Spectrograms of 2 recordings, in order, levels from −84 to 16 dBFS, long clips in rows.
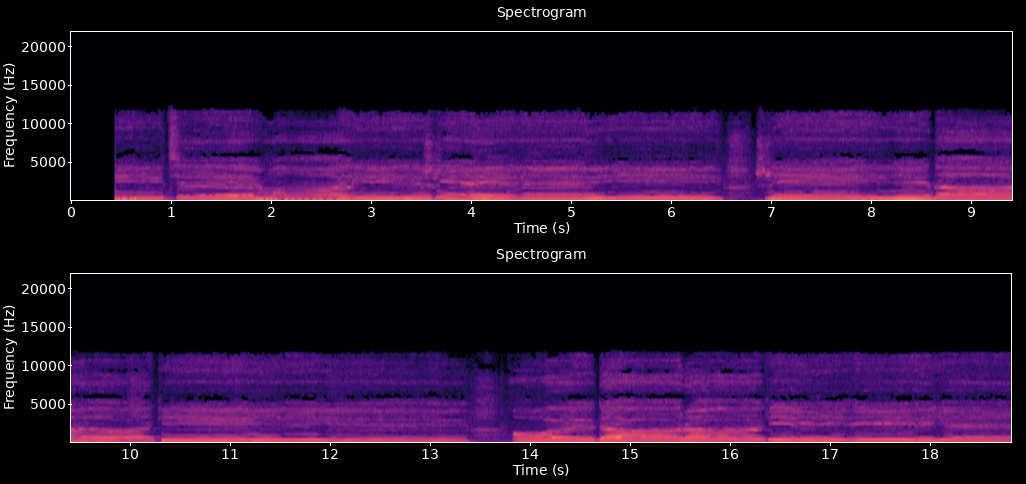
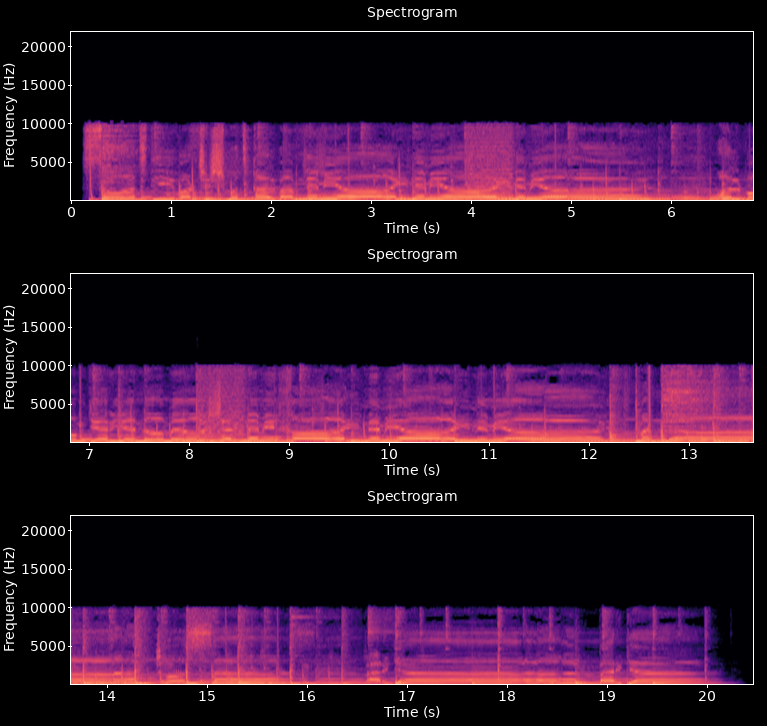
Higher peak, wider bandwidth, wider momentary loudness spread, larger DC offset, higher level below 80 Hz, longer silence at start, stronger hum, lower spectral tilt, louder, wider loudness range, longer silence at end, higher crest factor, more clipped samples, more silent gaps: second, -8 dBFS vs 0 dBFS; first, 12.5 kHz vs 10.5 kHz; about the same, 8 LU vs 6 LU; neither; second, -56 dBFS vs -18 dBFS; first, 0.45 s vs 0.15 s; neither; second, -4.5 dB/octave vs -6 dB/octave; second, -25 LUFS vs -13 LUFS; about the same, 3 LU vs 4 LU; second, 0 s vs 0.35 s; about the same, 16 dB vs 12 dB; neither; neither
